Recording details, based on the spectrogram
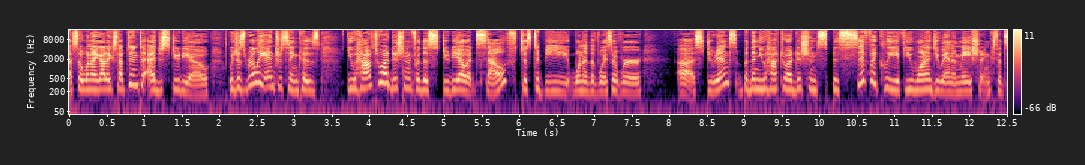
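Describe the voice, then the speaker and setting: Chatty young voice actress. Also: female voice, on the high side, no room sound, studio quality. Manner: chatty, animated, laughs between phrases. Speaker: voice actress guest. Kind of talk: casual interview answers.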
